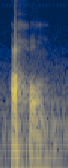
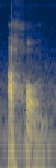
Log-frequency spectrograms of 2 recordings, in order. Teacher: in assamese if a word begins with a vowel then it begins with a glottal stop so you say ahom instead of a home you will say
